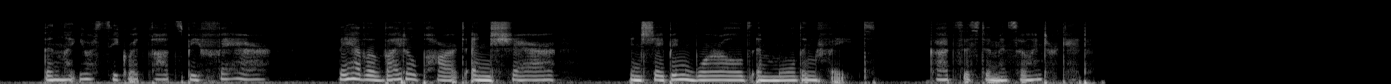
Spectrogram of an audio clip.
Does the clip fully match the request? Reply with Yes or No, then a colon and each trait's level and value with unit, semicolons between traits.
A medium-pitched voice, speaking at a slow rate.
No: high, 200 Hz; slow, 110 wpm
